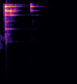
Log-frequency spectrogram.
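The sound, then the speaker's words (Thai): A short bright ding of a bell pressed by hand, struck once and quickly fading, followed by a softer second tap a moment later, fairly quiet with silence after. “ผมกดกระดิ่งเพื่อให้แองเกอร์ไปในติตใต้สำนึกคุณด้วยนะว่าคุณแอคเซปต์มันโอเคไหม”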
